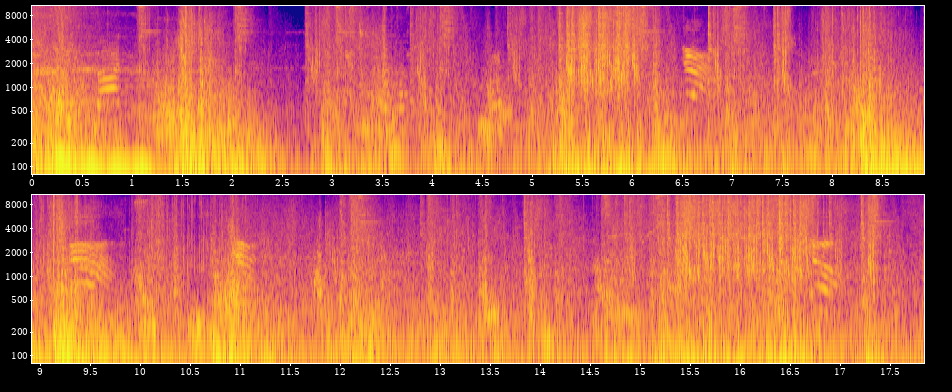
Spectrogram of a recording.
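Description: Punches and blasts crash and thud repeatedly in a fast fight.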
